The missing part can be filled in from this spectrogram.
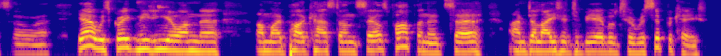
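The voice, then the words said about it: Warm Irish accent. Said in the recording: “he has a warm, familiar accent ... as you can tell from my accent, I'm originally from Dublin, Ireland”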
